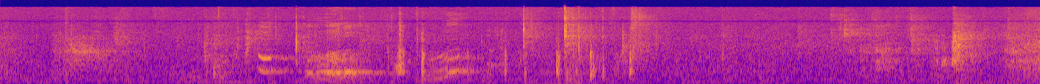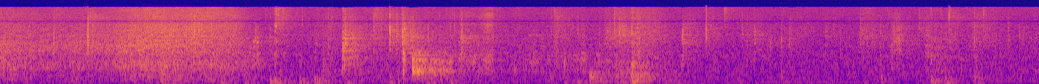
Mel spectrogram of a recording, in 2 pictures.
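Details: Indoors, Alaskan Klee Kai puppies aged six weeks whimper twice, once early and once later. The brief, thin whimpers sit among rustling, shuffling and handling noise.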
